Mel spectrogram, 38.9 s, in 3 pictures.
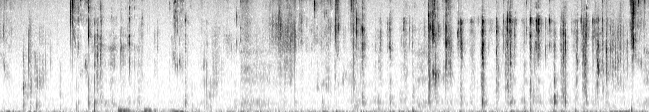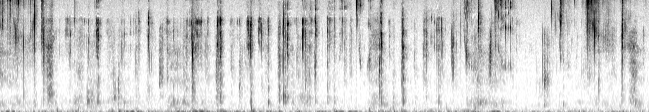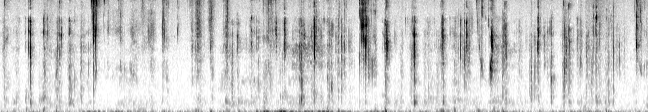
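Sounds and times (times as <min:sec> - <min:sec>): biting and chewing: 0:00.0 - 0:38.9.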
